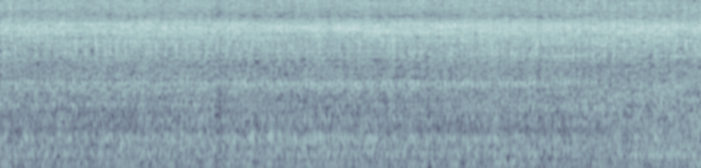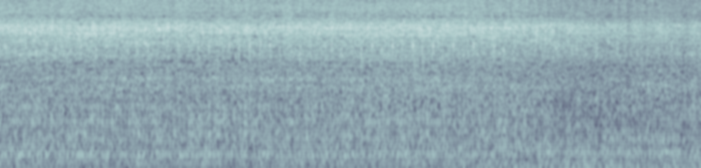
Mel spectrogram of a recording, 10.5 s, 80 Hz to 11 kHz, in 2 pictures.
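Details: Lada Kalina 2 engine at hot idle, about 90°C, 12°C outside: fast uneven knocking over a busy hiss, louder under throttle, absent when cold; first suspected a hydraulic lifter, found to be the worn alternator belt, fixed by replacement.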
